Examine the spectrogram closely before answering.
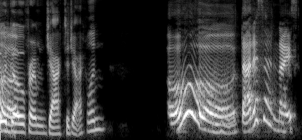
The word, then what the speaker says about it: Jacqueline: I mean, if you say it correctly, Jacqueline, but like Jacqueline, French.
